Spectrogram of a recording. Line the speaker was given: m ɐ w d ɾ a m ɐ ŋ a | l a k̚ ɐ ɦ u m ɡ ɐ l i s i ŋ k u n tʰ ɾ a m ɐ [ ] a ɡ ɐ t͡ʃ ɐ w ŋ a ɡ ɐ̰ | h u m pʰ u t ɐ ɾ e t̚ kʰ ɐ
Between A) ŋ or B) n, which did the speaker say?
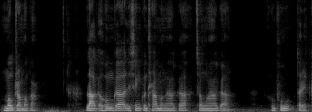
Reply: A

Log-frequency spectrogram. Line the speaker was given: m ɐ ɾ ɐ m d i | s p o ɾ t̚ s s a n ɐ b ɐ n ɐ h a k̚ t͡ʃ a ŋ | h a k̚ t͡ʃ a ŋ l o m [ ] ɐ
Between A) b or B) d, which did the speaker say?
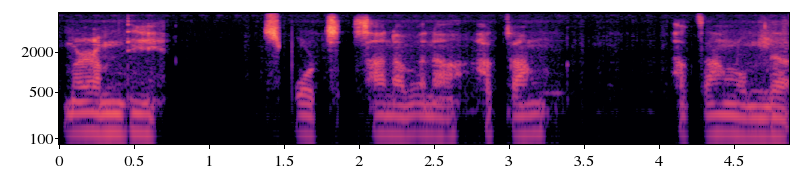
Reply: B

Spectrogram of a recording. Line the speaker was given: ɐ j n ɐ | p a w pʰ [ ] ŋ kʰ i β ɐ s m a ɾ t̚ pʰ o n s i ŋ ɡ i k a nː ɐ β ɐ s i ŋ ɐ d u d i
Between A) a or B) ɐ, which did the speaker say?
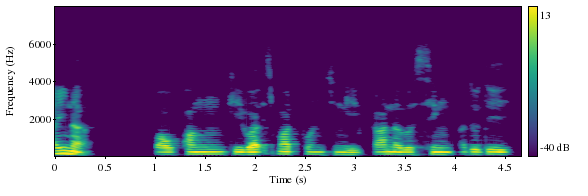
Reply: A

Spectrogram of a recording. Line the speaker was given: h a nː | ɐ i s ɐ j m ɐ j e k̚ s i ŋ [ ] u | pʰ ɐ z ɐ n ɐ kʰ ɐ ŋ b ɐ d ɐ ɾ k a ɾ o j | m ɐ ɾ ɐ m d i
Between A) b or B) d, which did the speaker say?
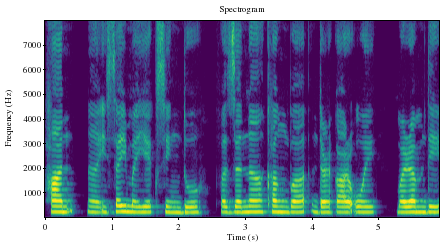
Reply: B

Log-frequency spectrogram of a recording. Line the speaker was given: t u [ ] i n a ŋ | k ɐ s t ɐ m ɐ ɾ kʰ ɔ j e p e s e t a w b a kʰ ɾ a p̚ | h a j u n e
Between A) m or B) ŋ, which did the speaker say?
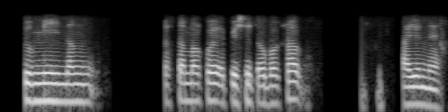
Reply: A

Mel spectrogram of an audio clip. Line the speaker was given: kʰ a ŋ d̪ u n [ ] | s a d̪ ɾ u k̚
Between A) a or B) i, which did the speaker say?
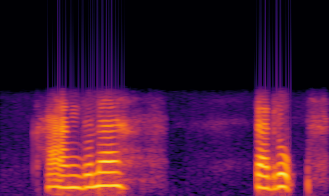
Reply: A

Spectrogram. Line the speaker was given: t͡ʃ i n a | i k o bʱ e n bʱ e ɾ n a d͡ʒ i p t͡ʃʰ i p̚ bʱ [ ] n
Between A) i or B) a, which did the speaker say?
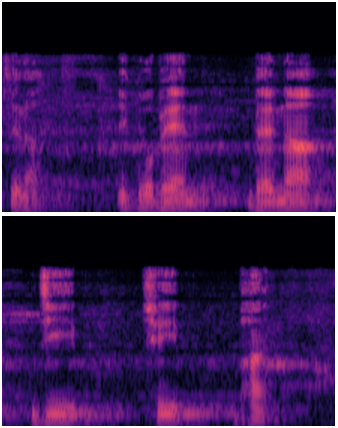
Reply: B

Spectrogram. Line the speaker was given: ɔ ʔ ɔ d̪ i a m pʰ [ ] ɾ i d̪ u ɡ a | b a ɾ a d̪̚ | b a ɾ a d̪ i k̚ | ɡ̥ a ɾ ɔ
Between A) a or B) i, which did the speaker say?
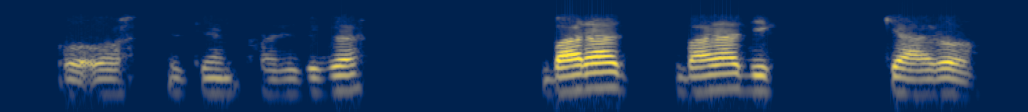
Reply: A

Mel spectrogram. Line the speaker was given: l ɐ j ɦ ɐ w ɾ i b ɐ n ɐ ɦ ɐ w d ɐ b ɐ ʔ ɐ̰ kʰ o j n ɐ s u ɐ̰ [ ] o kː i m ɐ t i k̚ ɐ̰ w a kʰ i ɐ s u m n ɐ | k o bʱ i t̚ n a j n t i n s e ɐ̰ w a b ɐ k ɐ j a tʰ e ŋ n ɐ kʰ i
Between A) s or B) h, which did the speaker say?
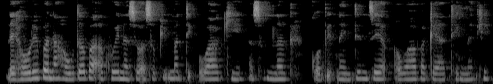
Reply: A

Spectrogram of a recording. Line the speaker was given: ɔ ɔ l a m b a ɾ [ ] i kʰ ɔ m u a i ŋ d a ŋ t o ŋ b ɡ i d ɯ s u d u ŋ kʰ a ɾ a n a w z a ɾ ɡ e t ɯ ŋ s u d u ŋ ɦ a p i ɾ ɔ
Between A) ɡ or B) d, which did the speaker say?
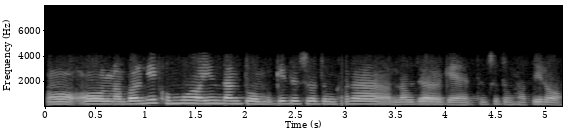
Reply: A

